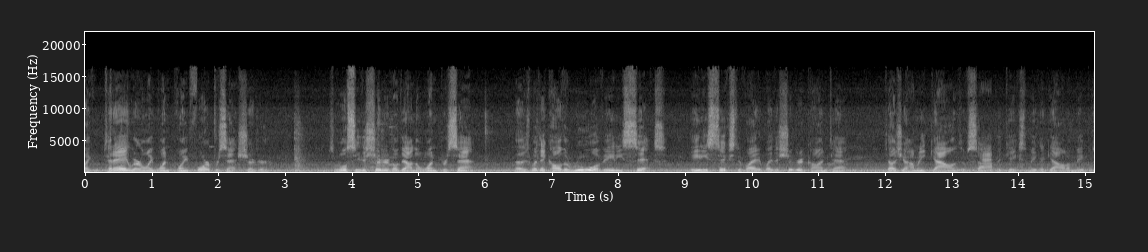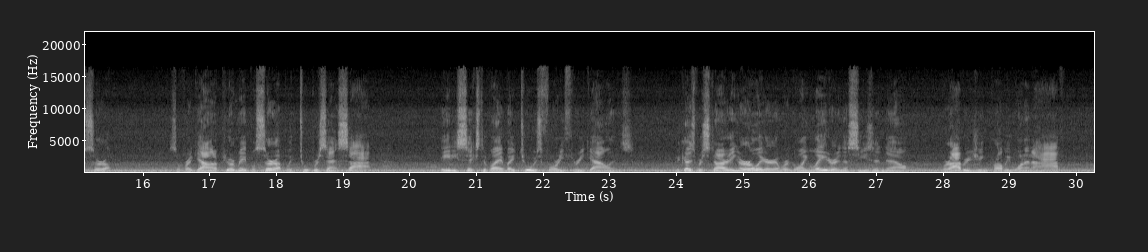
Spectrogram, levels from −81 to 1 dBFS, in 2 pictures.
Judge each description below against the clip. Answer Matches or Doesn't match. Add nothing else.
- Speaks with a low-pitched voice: Doesn't match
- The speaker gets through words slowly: Doesn't match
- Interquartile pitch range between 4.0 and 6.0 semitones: Matches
